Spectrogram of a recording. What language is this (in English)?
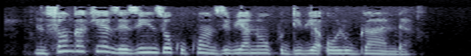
Ganda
